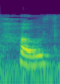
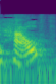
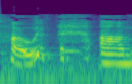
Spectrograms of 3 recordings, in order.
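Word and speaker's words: Howth: the little town of hope it's h o w th but it rhymes with grouse so as an American I want to say health but it's hope it's wonderful and I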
